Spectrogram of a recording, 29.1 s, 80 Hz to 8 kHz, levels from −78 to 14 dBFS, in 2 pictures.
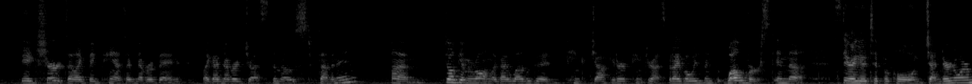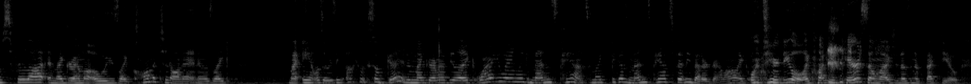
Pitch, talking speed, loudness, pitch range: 215 Hz, 210 wpm, -45 LUFS, 200-260 Hz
